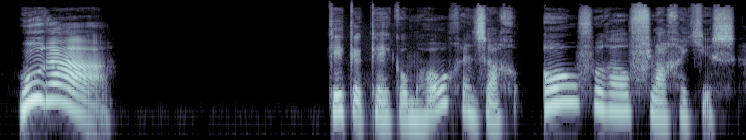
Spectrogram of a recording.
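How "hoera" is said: a loud, high hooray; hurrah cheer. A narrator's reading. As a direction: cheer it out in a crowd. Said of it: "riepen ze".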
